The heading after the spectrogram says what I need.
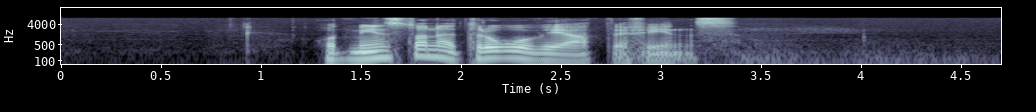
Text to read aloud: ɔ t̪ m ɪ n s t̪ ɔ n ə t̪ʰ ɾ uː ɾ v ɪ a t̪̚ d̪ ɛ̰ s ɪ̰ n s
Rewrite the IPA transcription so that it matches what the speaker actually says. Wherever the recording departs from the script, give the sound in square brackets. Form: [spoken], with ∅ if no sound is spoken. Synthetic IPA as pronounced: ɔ t̪ m ɪ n s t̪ ɔ n ə t̪ʰ ɾ uː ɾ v ɪ a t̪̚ d̪ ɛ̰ [f] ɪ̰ n s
